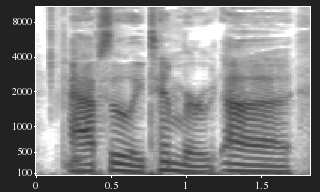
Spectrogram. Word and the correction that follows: timbre: you- it's actually pronounced like timbre or something.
